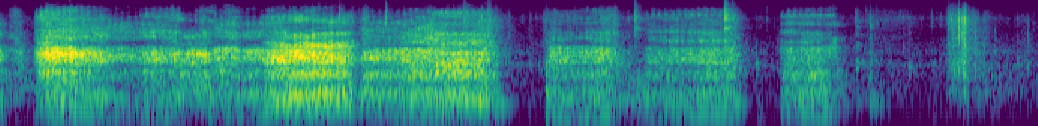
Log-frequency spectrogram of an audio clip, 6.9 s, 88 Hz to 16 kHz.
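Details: Weimaraner puppies, 24 days old, playing together and growling: rough, noisy rumbling growls strongest in the first three seconds, then shorter broken bursts with small squeaky sounds indoors.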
